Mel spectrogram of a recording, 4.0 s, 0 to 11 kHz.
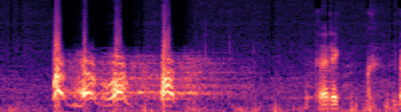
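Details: A 10-month-old trained long-coated German Shepherd barks at other dogs in loud, sharp bursts, several in quick succession.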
